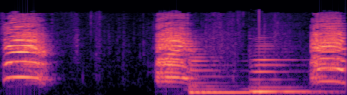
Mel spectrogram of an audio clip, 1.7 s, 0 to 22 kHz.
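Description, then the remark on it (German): A goose honks three times in short, loud, nasal bursts with a brief pause after the first, while a lower droning honk runs beneath the later calls. No one speaks. “Kapitel 2 Die Gans”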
